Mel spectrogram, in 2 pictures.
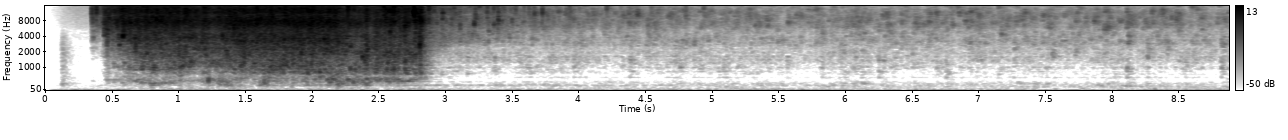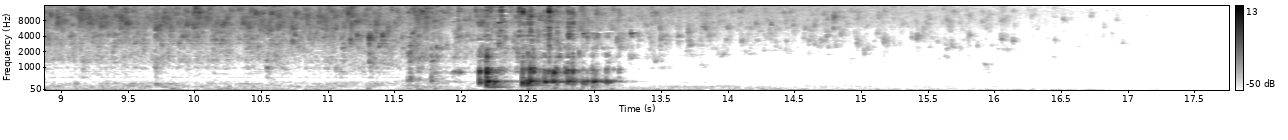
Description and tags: Water Pour, Sink, A
Audio of pouring a large bowl of water down a sink with the sound of the water running through the plumbing left in. The gurgle of the drain is also present. Some slight EQ in bass frequencies which periodically spiked.
An example of how you might credit is by putting this in the description/credits:
The sound was recorded using a "Zoom H6 (XY) recorder" on 18th January 2018.
Ppour, pour, water, sink, fill, liquid, pouring, drain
